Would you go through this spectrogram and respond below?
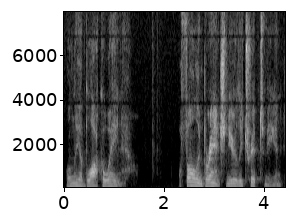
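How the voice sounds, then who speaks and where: A man's voice: medium pitch, darkish tone, husky. A man acting an anxious, haunted narrator of a dramatic first-person ghost story, hesitant and brooding in his delivery. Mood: hushed, eerie. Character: anxious haunted man recalling a stormy night.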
